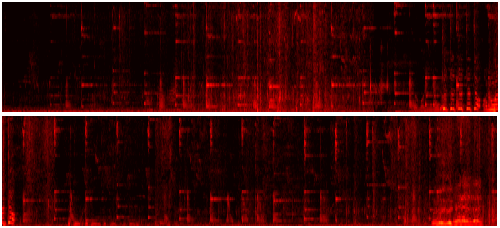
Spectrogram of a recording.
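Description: Bicycle tyres roll over a dirt track.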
